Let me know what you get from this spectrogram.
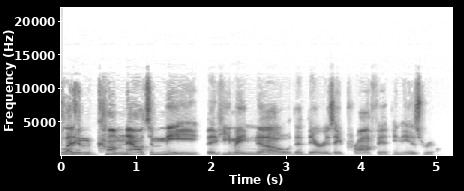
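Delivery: slow, measured Bible reading; slow, formal reading of scripture to the class. Acted. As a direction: read the verse out slowly and deliberately. Reads the Bible passage aloud.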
